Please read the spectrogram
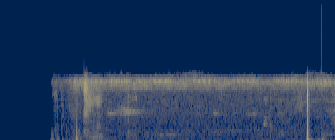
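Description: Faint room background with a steady high-pitched chirring hiss that begins about half a second in, broken by two sharp clicks, one about a second in and a louder one near the end.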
